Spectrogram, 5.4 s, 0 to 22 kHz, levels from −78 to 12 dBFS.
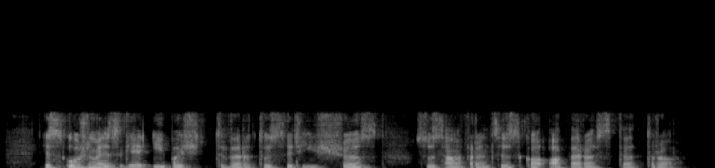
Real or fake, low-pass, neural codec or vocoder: fake; 7.2 kHz; codec, 16 kHz, 4.8 kbps, FACodec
